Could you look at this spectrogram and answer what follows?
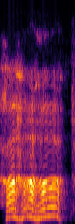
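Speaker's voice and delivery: loud high laugh; loud burst of laughter. Real, not acted. She laughs at the name while playing, a loud laugh. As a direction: let out a big real laugh.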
